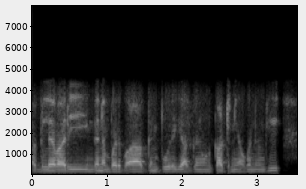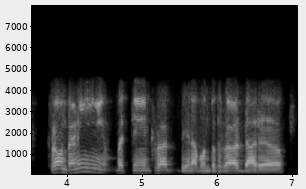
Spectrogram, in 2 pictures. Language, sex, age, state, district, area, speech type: Dogri, male, 30-45, Jammu and Kashmir, Udhampur, urban, conversation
